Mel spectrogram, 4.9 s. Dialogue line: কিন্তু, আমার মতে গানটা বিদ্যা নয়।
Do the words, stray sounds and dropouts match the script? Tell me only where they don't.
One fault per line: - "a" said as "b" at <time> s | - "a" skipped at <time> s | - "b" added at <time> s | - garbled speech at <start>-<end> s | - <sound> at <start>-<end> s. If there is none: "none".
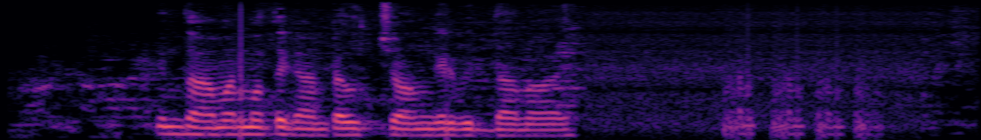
- "উচ্চ অঙ্গের" added at 1.7 s
- laugh at 3.6-4.4 s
